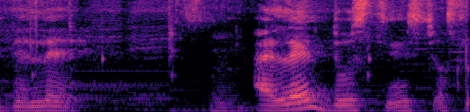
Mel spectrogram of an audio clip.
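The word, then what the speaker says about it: Belaire: continuous process when I started hype I was pronouncing mo as moet it's mo it's not ve clot it's ve cle it's not bellare it's ble I learned those things just last year I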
